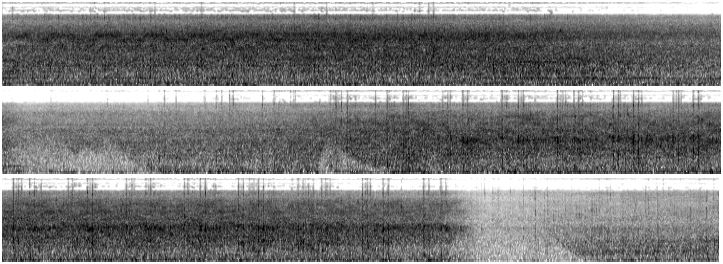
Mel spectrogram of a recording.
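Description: HO scale model trains rolling past on the track: a steady hiss of small metal wheels on rails, with a faint low hum in the first part. First an Amtrak passenger train, then, after a brief drop about eleven seconds in, a long reefer freight led by a single diesel; the sound drops again near the end.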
